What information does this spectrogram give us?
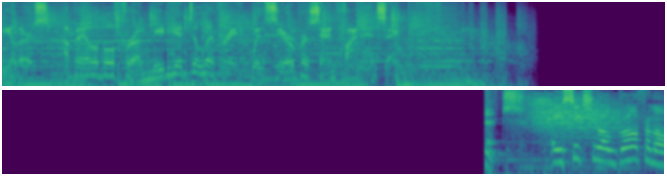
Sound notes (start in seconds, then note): none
